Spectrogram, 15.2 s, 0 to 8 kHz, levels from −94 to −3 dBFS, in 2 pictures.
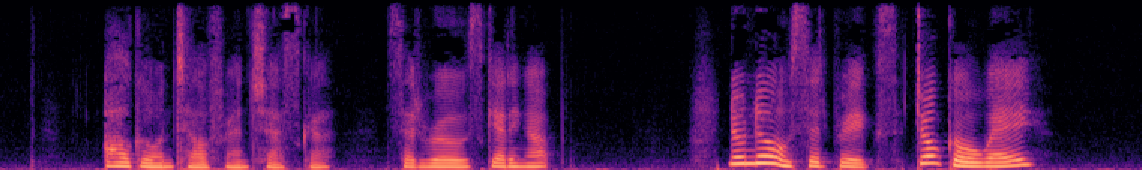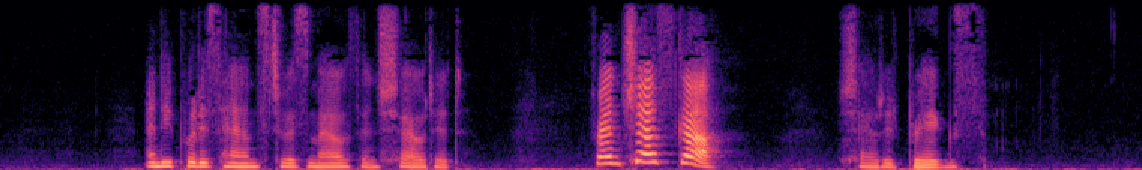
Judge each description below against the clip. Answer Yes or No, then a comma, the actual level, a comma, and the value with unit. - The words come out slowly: Yes, slow, 115 wpm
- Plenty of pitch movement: No, average, 4.2 semitones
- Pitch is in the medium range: Yes, medium, 175 Hz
